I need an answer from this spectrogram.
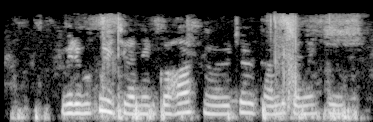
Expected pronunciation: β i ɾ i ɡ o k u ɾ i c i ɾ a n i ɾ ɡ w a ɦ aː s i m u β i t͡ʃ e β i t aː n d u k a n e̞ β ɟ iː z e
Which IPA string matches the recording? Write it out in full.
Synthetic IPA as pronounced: β i ɾ i ɡ u k u ɾ i c i ɾ a n i ɾ ɡ w a ɦ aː f i m u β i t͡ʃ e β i t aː n d u k a ɲ e̞ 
